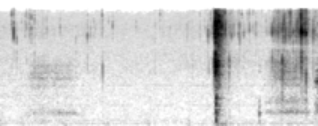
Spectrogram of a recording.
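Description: Near silence, broken about three seconds in by one short, sharp swish: a nose-wax applicator stick being yanked out of the nostril.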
